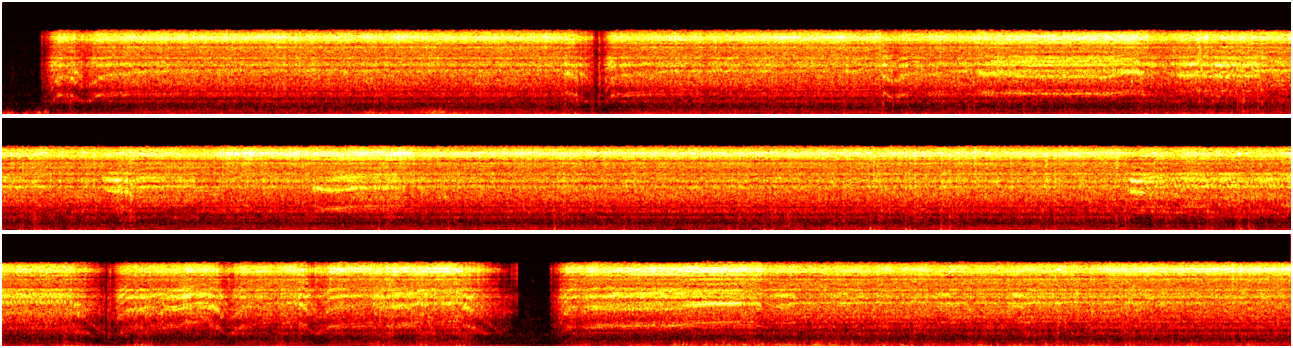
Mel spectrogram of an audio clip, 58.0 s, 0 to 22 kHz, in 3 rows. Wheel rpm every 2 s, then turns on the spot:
70, 230, 230, 230, 140, 230, 210, 210, 220, 220, 230, 230, 230, 230, 230, 230, 230, 230, 200, 150, 140, 180, 170, 90, 220, 230, 230, 230, 230.
none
